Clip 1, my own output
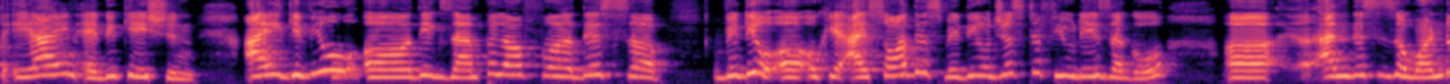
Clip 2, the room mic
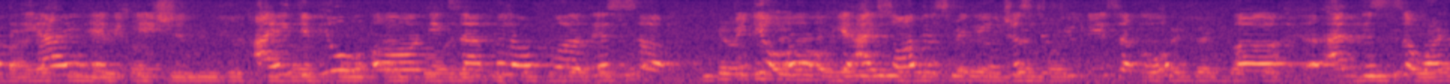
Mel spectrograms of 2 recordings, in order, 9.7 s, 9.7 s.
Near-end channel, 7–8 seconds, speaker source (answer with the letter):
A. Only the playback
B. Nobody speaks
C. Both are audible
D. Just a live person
C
